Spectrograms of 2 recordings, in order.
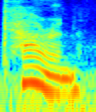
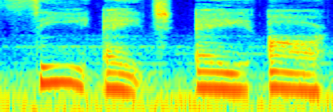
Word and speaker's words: Charon: Only your pronunciation is a little off. The name you heard wasn't Karen. It was C-H-A-R-O-N, as in Charon, the ferryman of the dead.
